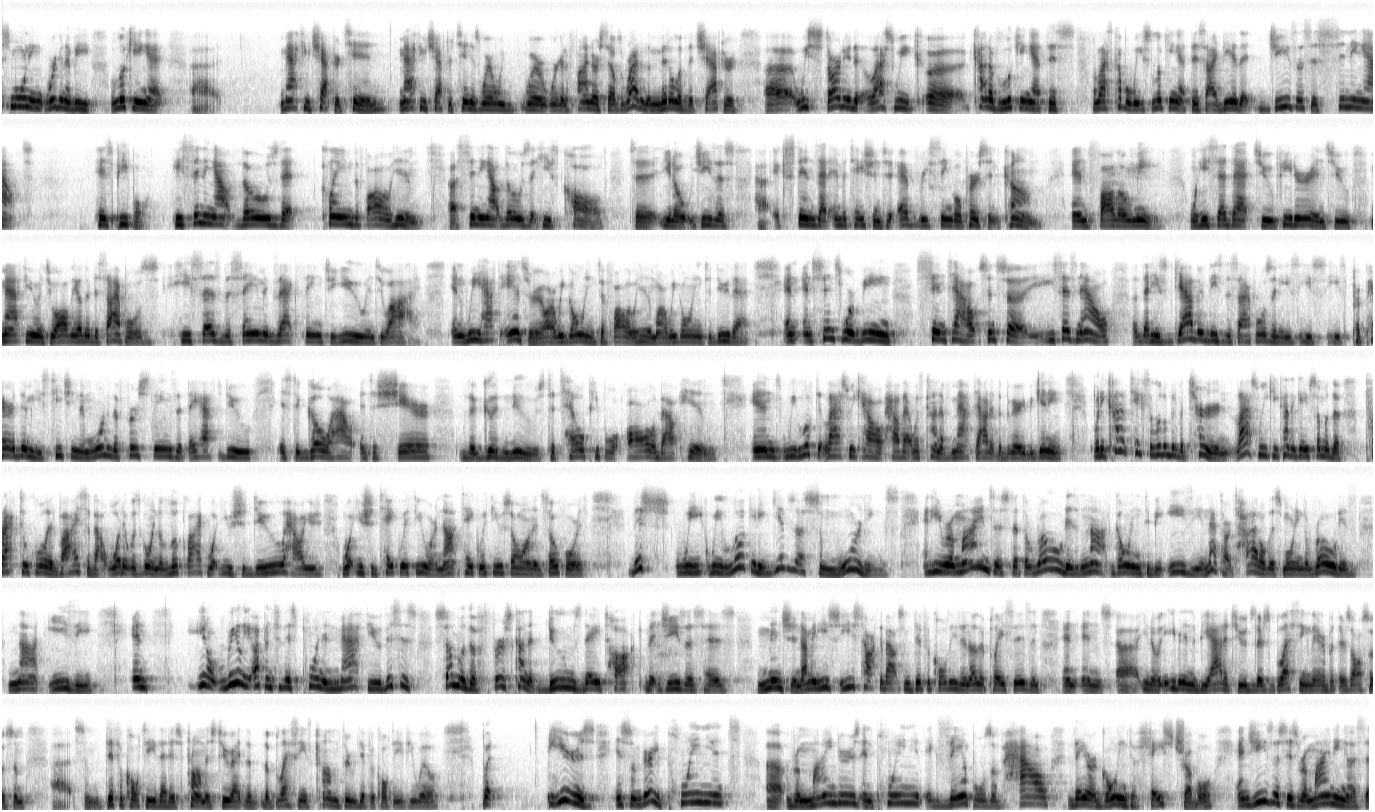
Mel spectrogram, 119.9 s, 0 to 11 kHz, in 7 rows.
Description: Passage: Matthew 10:16-24 Service Type: Sunday Morning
